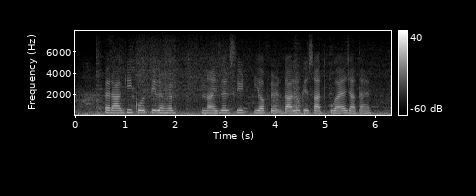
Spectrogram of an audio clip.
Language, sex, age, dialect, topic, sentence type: Hindi, female, 18-24, Hindustani Malvi Khadi Boli, agriculture, statement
